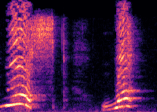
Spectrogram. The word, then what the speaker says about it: wasp: picture is of a wasp wasp it's the o sound again spelt with an ah because we know that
